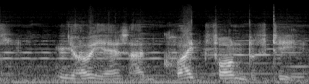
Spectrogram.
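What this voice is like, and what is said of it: Bad put-on English accent. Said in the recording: “in his very bad English accent”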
